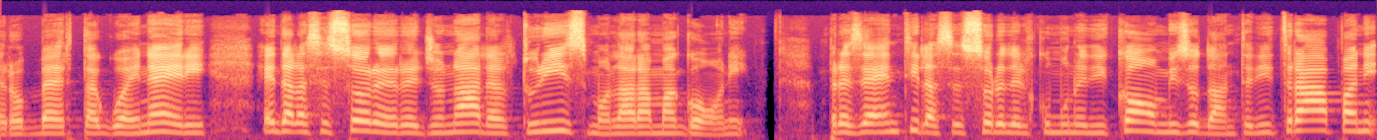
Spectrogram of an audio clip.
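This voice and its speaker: A woman's voice: a little high, a little hiss or hum. A woman narrating a news report in a formal style.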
